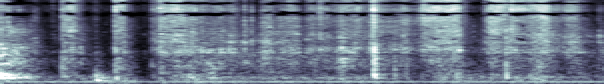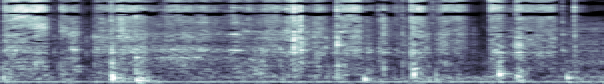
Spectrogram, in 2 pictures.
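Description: Cardboard of a small kraft mini shipping box being folded by hand along its score lines: faint rubbing and scratching of card with scattered small clicks and taps.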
